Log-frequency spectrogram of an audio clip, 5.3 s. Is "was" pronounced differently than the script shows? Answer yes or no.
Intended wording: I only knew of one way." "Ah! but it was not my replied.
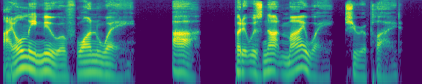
no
